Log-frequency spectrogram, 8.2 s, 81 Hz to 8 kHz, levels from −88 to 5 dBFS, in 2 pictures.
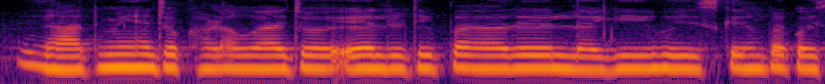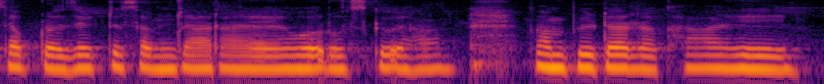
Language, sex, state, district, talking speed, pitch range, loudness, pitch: Hindi, female, Chhattisgarh, Rajnandgaon, 190 wpm, 190-200 Hz, -27 LUFS, 195 Hz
